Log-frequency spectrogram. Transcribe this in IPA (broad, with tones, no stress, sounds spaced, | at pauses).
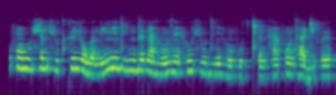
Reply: f õ˦ w o̤˦ ç ə˦ n ç u˧ t kʲ o˦ ɲ o˨ w ə˨ n i˨˦ ɲ ĩ˦ dʱ i̤˦ n d ɘ˦ ɗ æ̃˧ ɦ ũ˨˦ z ẽ˧ h u˦ ç u˧ dʱ ĩ˧ ɦ ũ˨ f u˨ t cʰ ɘ˨ n h æ̃˧ f õ˦ dʱ æ˦˨ ɟ i˦˨ f ɘ˦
